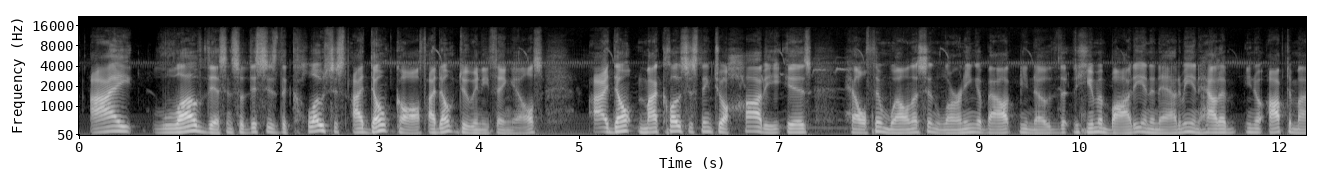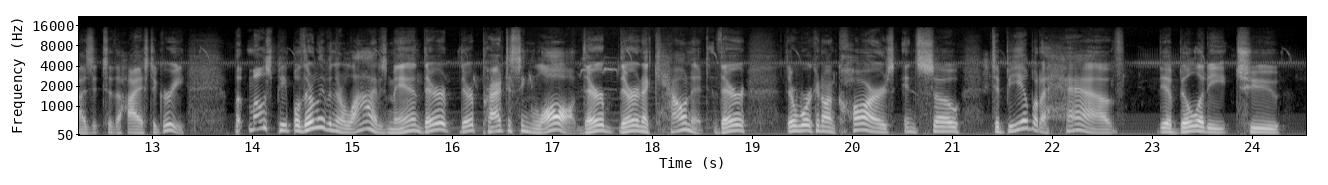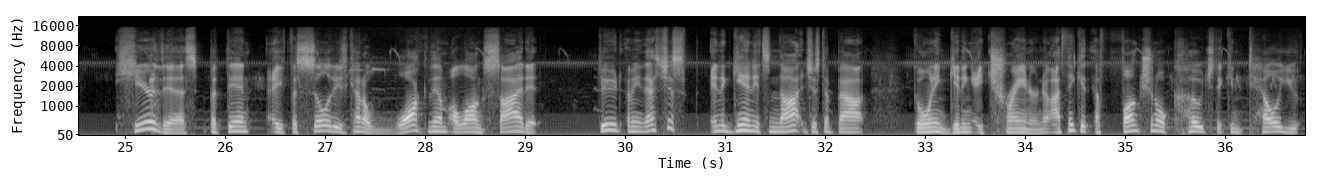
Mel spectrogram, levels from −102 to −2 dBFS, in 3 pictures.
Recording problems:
electrical hum; faint; throughout; 60 Hz, 25 dB below the speech

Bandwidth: 15 kHz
